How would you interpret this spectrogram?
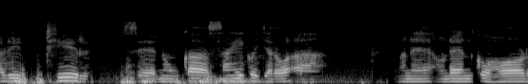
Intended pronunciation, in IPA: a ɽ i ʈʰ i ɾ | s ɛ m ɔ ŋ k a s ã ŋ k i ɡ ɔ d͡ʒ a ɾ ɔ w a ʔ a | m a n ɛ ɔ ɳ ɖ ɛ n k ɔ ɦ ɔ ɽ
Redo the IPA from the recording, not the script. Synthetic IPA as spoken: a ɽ i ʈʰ i ɾ | s ɛ n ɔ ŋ k a s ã ŋ ɡ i k ɔ d͡ʒ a ɾ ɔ w a ʔ a | m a n ɛ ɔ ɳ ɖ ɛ n k ɔ ɦ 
